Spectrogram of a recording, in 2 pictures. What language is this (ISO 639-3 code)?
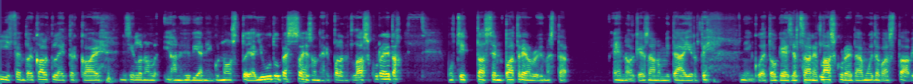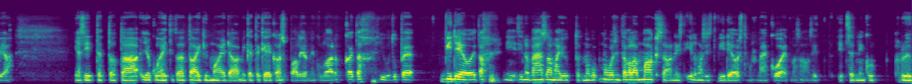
fin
